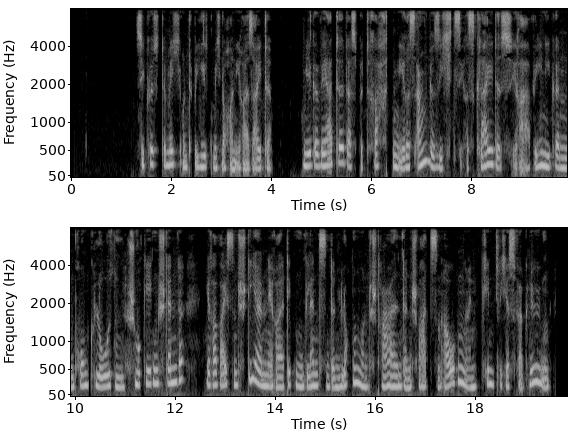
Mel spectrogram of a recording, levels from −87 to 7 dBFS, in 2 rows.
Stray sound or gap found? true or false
false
